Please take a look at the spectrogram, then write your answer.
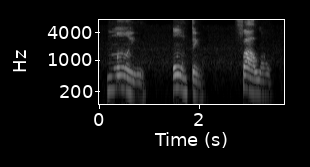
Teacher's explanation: Já o nasal, durante a pronúncia, o A passa tanto pela boca quanto pelo nariz.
